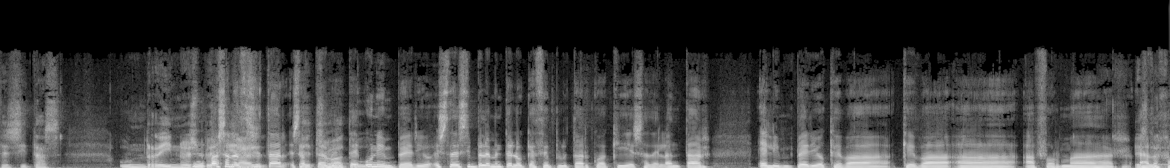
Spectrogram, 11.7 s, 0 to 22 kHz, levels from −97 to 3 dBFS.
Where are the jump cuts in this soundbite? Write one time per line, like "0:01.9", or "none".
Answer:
none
